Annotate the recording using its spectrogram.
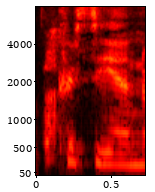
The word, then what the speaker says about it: Christiane: No, just one additional thing that I read from, I realized that I read it some years ago from Christine Northrup. How do you say her name? – Christiane Northrup.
